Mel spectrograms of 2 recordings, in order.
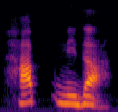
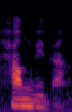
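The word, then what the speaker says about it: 합니다: মত উচ্চারণ হবে আচ্ছা তাহলে এটা উচ্চারণ হওয়ার কথা ছিল হাফ নিদা কারণ এই আমরা জানি বিয়োগ উপরে বসলে ব নিচে বসলে প সেই অনুযায়ী উচ্চারণ হওয়ার কথা ছিল হাফ নিদা কিন্তু রুলস অনুযায়ী আপনার এই প টা ম এর মত উচ্চারণ হবে বিয়োগটা ম এর মত উচ্চারণ হবে সঠিক উচ্চারণ হবে হামনিদা তা আমরা এখানে মোট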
